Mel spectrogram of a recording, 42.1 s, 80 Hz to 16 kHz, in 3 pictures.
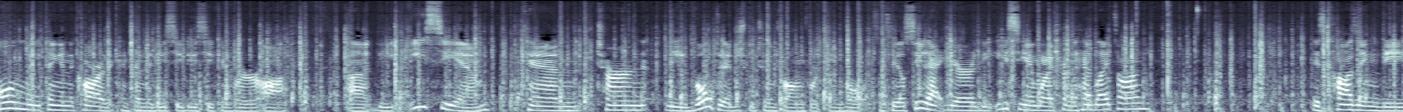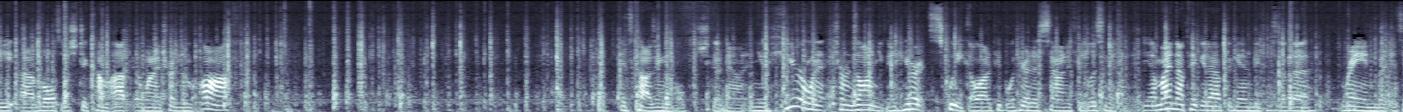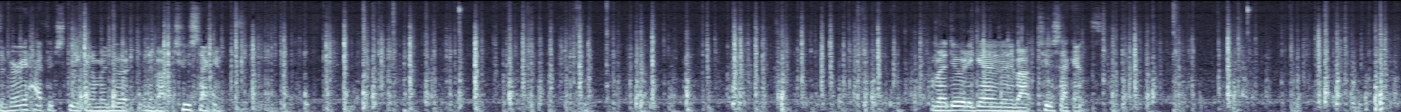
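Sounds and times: rain pattering: 0:00.0 - 0:42.0.

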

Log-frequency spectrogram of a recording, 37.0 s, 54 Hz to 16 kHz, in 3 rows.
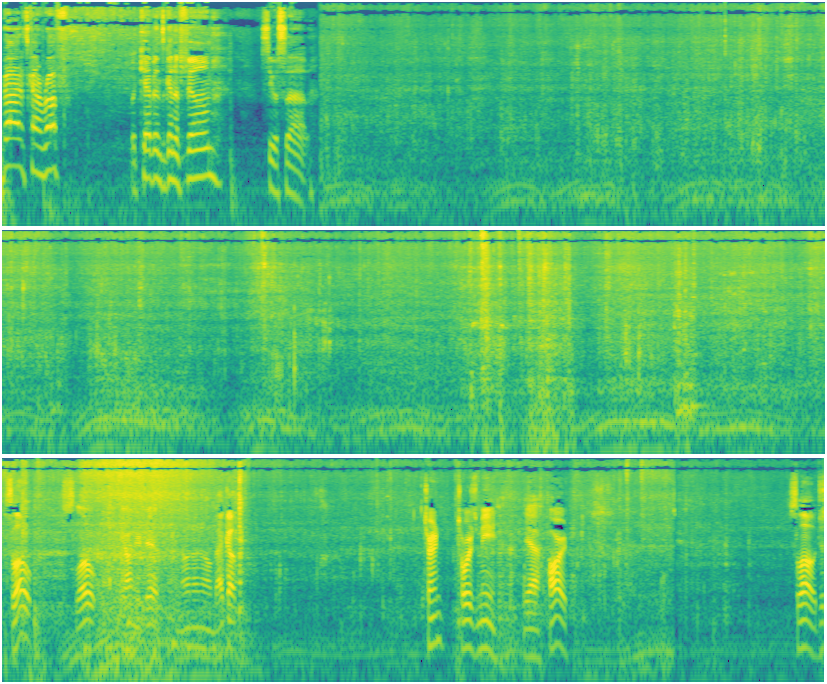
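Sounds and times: truck engine running at low revs: 0:04.7 - 0:37.0
tires knocking over rocks: 0:04.8 - 0:37.0.

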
